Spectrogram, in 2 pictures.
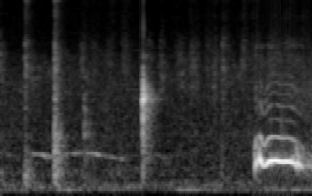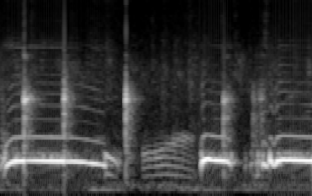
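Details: Male local Barbary dove calling to a rival. Quiet taps come first, then a loud, level coo, a short fluttering stutter, and the start of another coo.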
